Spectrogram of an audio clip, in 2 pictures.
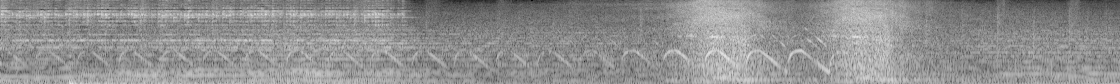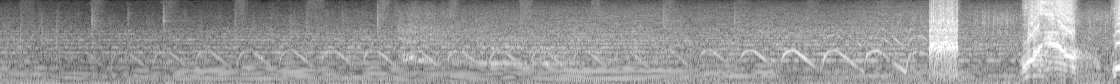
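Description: Wailing sirens from cartoon fire trucks rushing to a blaze at a gas station, several overlapping rising-and-falling tones that carry on loud and steady, with a brief horn blast near the end.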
